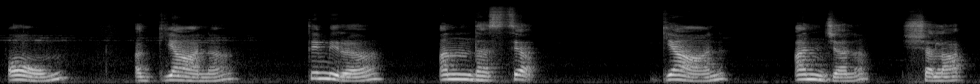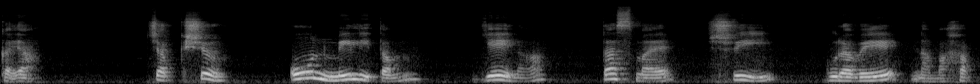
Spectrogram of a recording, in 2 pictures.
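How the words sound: It is recited with breaks between the separate words.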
